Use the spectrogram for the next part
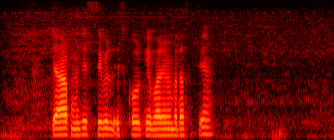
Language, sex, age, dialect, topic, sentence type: Hindi, male, 18-24, Awadhi Bundeli, banking, statement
